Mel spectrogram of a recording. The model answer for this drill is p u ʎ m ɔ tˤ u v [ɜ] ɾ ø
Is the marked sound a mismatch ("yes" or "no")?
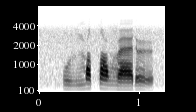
yes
